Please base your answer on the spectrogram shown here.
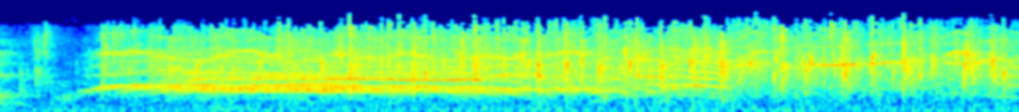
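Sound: audience applause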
